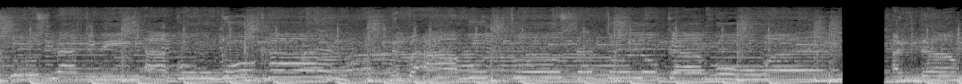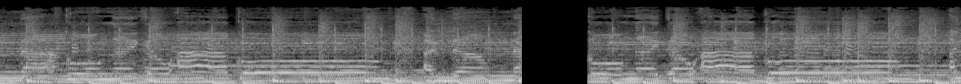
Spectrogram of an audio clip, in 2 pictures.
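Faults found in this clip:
Stream reconnect, 8.42–8.86 s and 14.83–15.51 s: dropouts of 0.42 s and 0.66 s, then audio resumes a few tenths of a second further on. Network/transport layer. Connection dropped, player reconnected and restarted the decoder mid-stream, skipping content.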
